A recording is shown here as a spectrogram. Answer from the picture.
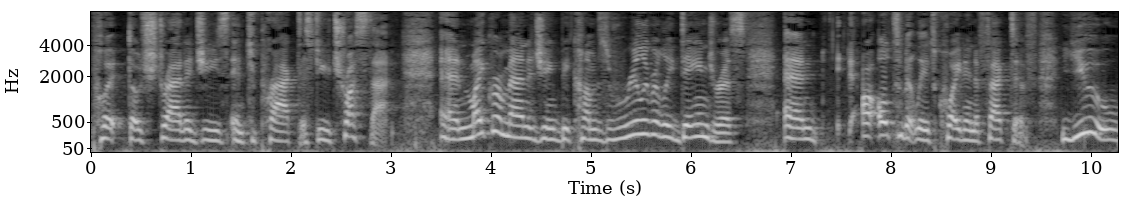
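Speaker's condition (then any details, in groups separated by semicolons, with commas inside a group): No condition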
